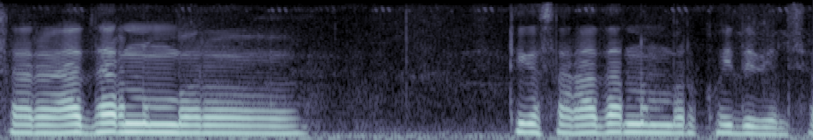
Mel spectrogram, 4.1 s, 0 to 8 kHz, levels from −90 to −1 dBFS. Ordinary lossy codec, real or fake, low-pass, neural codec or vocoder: none; real; 7.2 kHz; none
